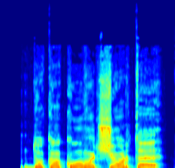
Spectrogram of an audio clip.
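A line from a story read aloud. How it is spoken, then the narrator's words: Exclaiming. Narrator (Russian): воскликнул я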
